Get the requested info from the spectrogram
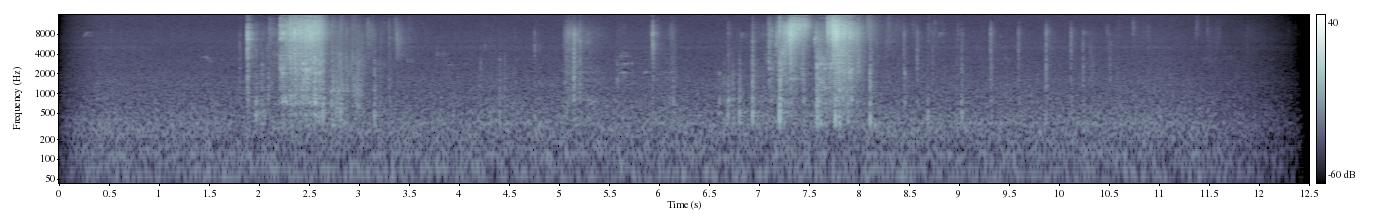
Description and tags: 180916 Water gun squirts
Outside, noisy, a few squirts from a water gun.
water, squirt, gun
